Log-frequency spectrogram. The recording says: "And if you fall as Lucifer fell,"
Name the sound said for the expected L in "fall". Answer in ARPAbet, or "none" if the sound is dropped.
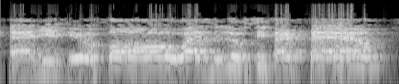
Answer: W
